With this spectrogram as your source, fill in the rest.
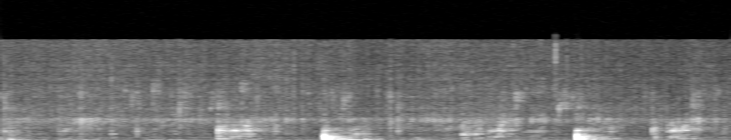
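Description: Shallots frying in a pan for a simple Indonesian home-style dish, a soft steady sizzle broken by several short scraping stirs of a utensil, close and moderately quiet.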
